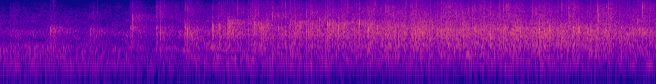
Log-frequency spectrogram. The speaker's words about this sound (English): I heard the claps.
